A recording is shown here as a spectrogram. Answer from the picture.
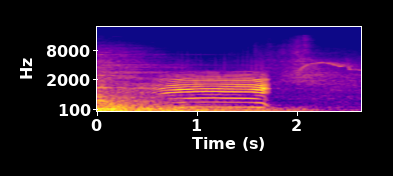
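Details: A water buffalo gives one loud, steady moo of about a second, harmonic and slightly falling at the end before breaking off abruptly; low rumbling background noise before and after.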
